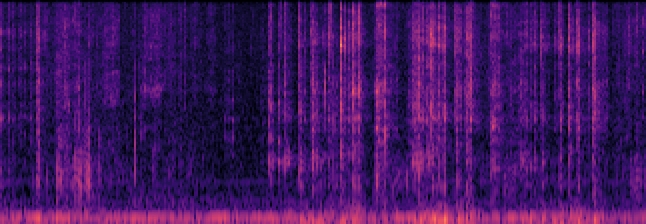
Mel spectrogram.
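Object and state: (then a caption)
Dry bar soap being shaved. A utility blade shaves along the edge of a solid orange bar of soap, making a run of crisp, dry scraping and crackling strokes with bright, brief transients. The strokes sit over a steady low hum that carries most of the sound's energy.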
